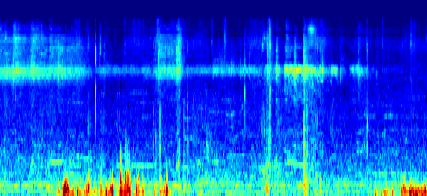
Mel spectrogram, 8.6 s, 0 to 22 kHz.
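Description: Music playing through a cheap P99 over-ear headphone's earcup held up to the microphone, with a few louder low thumps between about one and three and a half seconds in.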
